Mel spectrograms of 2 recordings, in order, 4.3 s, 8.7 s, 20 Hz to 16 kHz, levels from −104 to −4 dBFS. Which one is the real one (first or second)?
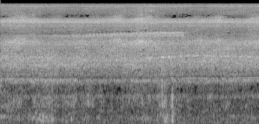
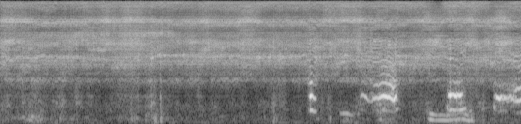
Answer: first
